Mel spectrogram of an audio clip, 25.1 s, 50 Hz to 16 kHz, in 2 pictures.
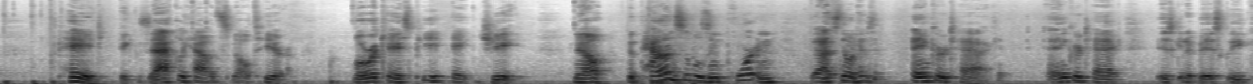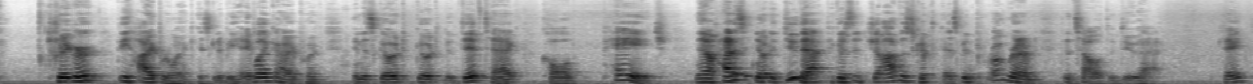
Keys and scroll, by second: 0.0-0.4 typing.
